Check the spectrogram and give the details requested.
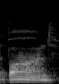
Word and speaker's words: Bund: So the second part was I was in the Bond, which is it's spelled Bund, which is like the most touristy part of Shanghai, and it's not.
